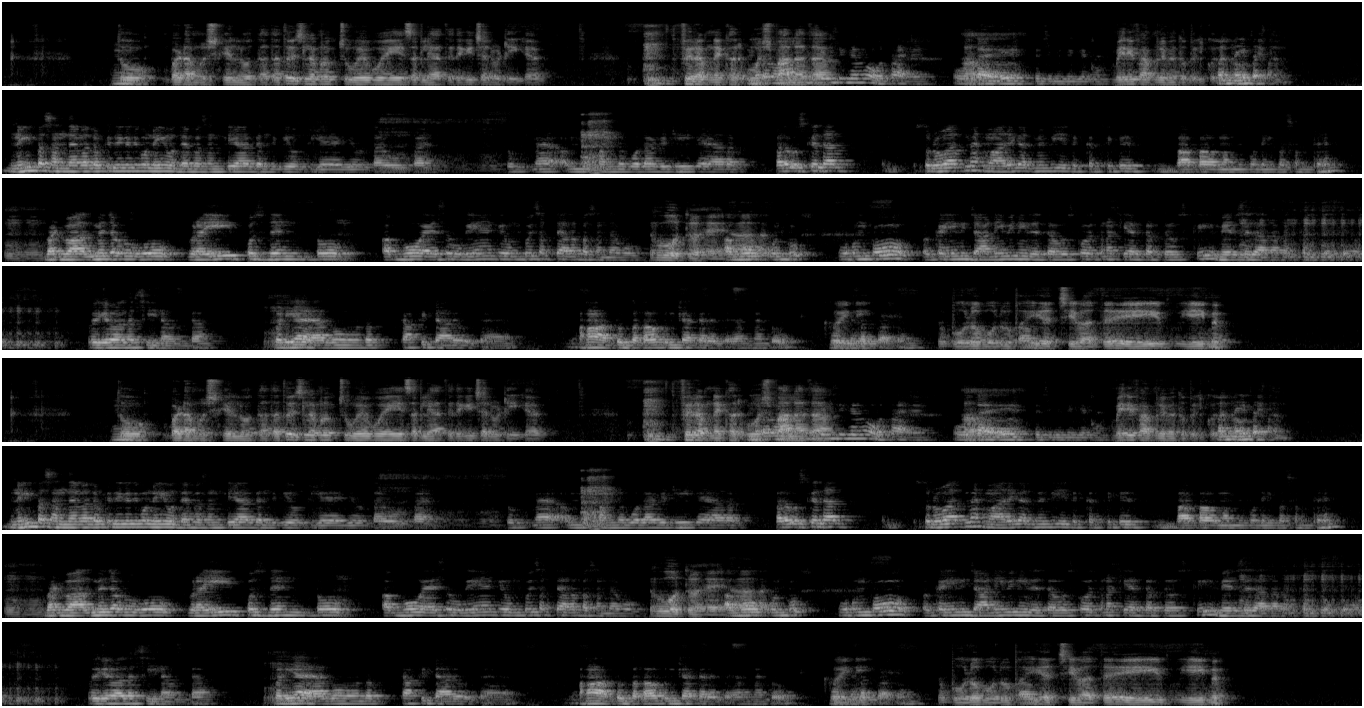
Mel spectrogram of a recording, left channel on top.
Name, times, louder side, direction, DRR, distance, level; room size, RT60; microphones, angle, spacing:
voice 1, 1.1-5.4 6.4-8.3 9.6-10.1 11.1-12.4 17.4-18.0 18.4-18.6 19.4-19.7 27.2-27.6 30.5-30.6 33.7-34.9 39.6-40.5 43.5-43.9 49.1-49.5 50.2-53.0, equal, 10° right, -4 dB, 2.3 m, -32 dB
voice 2, 7.4-9.2 9.5-11.0 12.1-12.8 13.6-17.9 18.6-21.0 21.3-22.0 22.4-22.5 22.8-26.9 27.6-30.6 31.0-33.5 34.4-35.2 35.6-40.8 41.7-42.8 43.5-45.9 46.4-48.7 49.1-49.9 51.0-51.1 52.8-52.9, equal, 10° left, -3 dB, 2.7 m, -31 dB
11.5 x 5.6 x 2.4 m, 0.38 s
head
